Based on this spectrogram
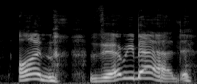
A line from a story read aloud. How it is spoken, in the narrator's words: growled the bear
